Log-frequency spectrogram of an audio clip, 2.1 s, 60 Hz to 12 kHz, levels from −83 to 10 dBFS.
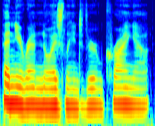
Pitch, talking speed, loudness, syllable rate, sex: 150 Hz, 230 wpm, -16 LUFS, 6.0 syllables/s, male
